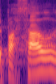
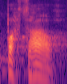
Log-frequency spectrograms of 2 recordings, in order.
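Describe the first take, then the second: First: "pasado" with the D sounded, louder; full three-syllable "pa-sa-do"; standard D. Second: "pasado" said as "pasao"; "pasado" ending in a gliding AO; Canarian dropped D. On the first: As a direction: keep the D in "pasado". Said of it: "en vez de pasado". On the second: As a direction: drop the D of "pasado". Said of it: "la pérdida de la letra D". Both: Shown as a demonstration.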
